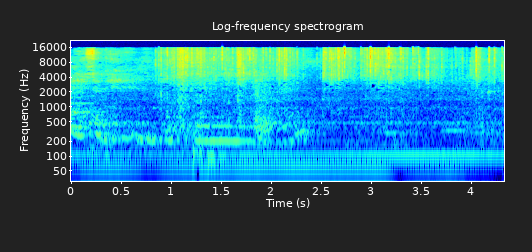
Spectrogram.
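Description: Faint rustling and crinkling with a steady low hum and faint voices underneath.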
